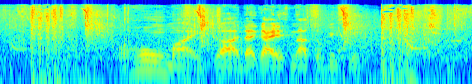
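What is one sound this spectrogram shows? A young man talks through a microphone.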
